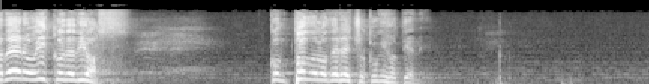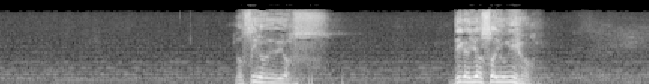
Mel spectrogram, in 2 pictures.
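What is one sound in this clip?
A man speaks with animation through a microphone, in short bursts with pauses, in an echoing hall.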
